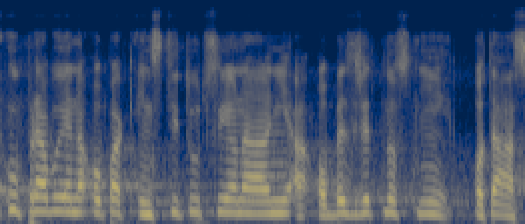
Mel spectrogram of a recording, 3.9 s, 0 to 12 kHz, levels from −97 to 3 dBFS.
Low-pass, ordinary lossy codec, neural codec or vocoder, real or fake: 7.2 kHz; Opus, 32 kbps; none; real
